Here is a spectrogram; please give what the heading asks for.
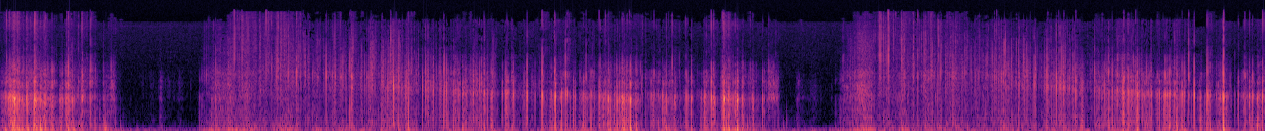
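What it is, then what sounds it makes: Foam microphone windscreen being scratched. Long pink-painted nails scratch and rub two small black foam windscreen covers on a binaural microphone. The result is a dense, low, rumbling crackle of scratching, with two brief quiet gaps, and no speech.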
